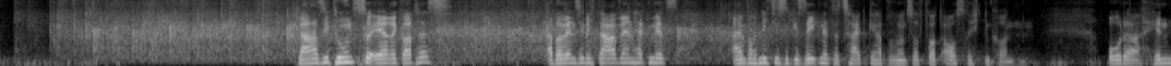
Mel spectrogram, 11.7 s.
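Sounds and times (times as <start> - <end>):
audience applause: 0.1 - 8.3
speech: 3.0 - 4.6, 5.5 - 10.4, 11.1 - 11.7.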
